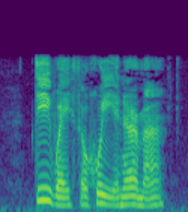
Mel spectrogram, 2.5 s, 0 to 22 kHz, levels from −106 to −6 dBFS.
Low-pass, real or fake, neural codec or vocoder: 7.2 kHz; fake; vocoder, 24 kHz, 100 mel bands, Vocos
